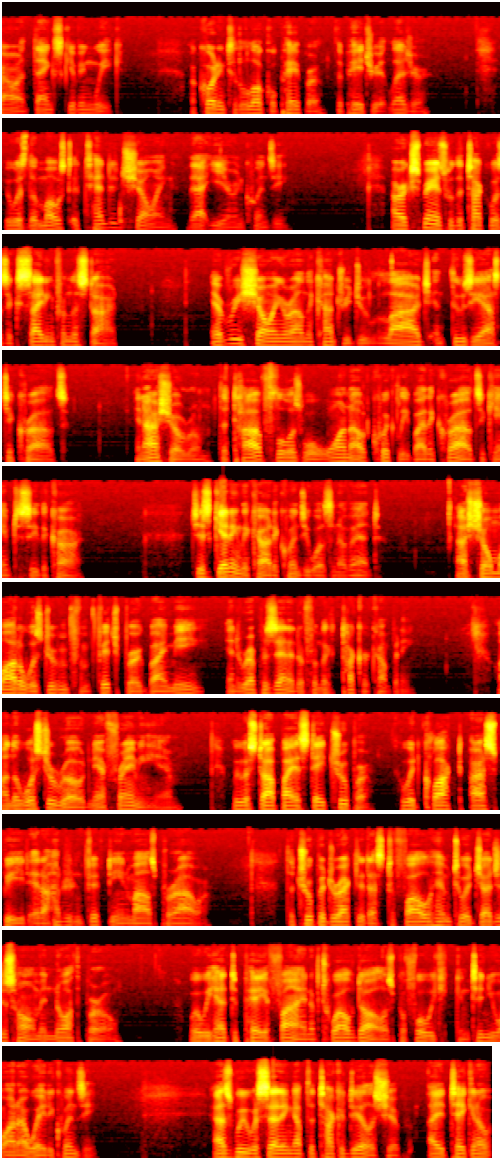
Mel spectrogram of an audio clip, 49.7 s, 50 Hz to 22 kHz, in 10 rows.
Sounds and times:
Speech: 0.0s - 1.3s, 1.9s - 4.4s, 5.0s - 7.9s, 8.9s - 11.2s, 12.1s - 15.7s, 16.3s - 20.8s, 21.8s - 23.8s, 24.4s - 29.1s, 29.8s - 37.0s, 37.8s - 41.1s, 41.8s - 45.8s, 47.0s - 49.7s.

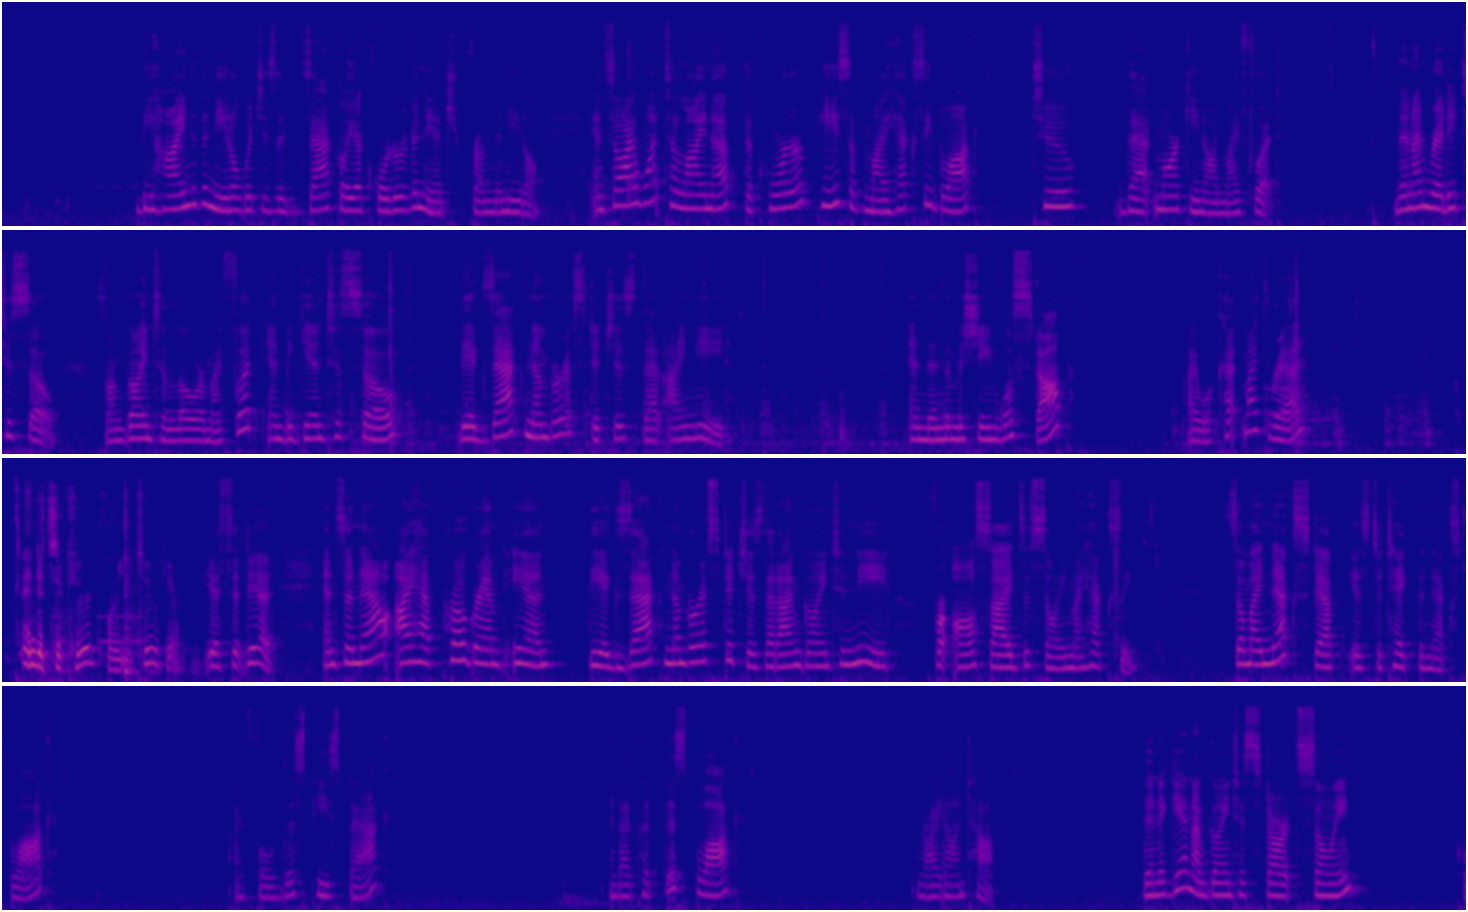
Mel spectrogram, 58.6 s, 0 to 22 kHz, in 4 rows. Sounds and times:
Speech: 1.4s - 12.8s, 13.9s - 18.6s, 19.2s - 21.9s, 23.7s - 25.3s, 26.5s - 27.7s, 29.4s - 40.7s, 41.6s - 44.4s, 46.2s - 47.8s, 50.0s - 51.4s, 53.1s - 54.0s, 55.4s - 57.6s.

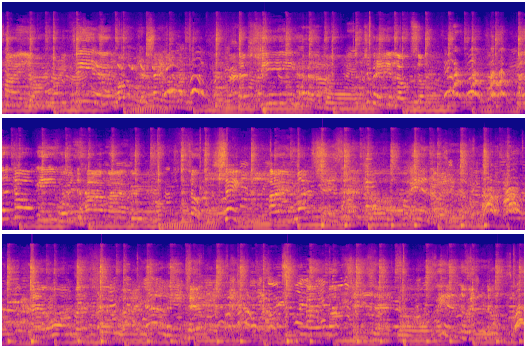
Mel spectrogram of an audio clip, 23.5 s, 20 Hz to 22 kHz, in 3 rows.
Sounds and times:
Speech: 0.0s - 6.8s, 7.7s - 23.5s
Music: 0.0s - 23.5s.

